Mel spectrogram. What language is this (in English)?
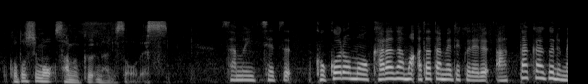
Japanese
